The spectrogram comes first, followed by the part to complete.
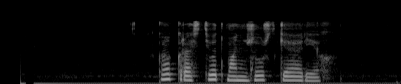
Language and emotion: Russian, neutral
